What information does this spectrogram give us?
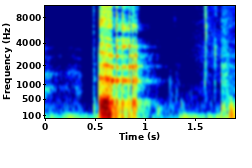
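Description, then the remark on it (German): A single loud, wet burp from a person who had drunk a lot beforehand, lasting about half a second with a gurgling low rumble, followed by quiet and a few faint rustling noises. “Entschuldigung. Soll ich das jetzt schneiden oder soll ich das drin lassen?”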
